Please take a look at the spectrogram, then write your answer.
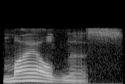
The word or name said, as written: mildness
